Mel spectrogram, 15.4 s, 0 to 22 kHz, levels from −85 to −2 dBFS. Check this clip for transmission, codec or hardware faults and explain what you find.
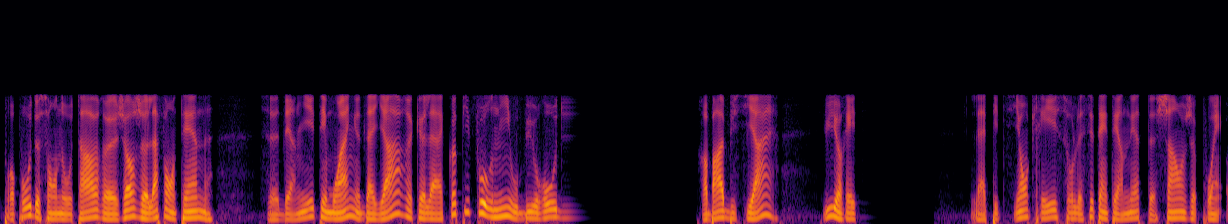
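Yes, there are a few transmission faults here, all heard through a narrowband call path with nothing above 4 kHz, which fits G.711 mu-law at 64 kbps.

Long network dropout, 7.04 to 8.71 s and 10.77 to 11.68 s: the sound carries on briefly as a fading buzz or hiss, then goes quiet for about 1.4 s and 0.8 s. This is likely stalled packets, so the gaps are lost and the sound resumes after them.

Short concealed packet loss, 10.39 to 10.43 s and 10.61 to 10.65 s: about 20 ms went missing each time, and the receiver patched the gap by extending the previous sound before blending back. You hear a quick smear or wobble just before the second dropout.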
